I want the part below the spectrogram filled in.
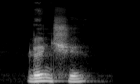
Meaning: diminutive of lunch
- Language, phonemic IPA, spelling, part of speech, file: Dutch, /ˈlʏnʃə/, lunchje, noun, Nl-lunchje.ogg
